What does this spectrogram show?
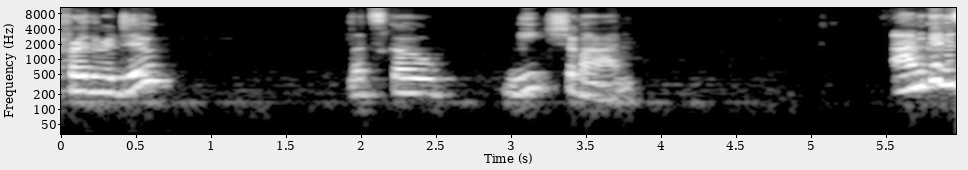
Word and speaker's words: Siobhan: I'm going to let her introduce herself because I think it's pronounced Siobhan, even though it's a B.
